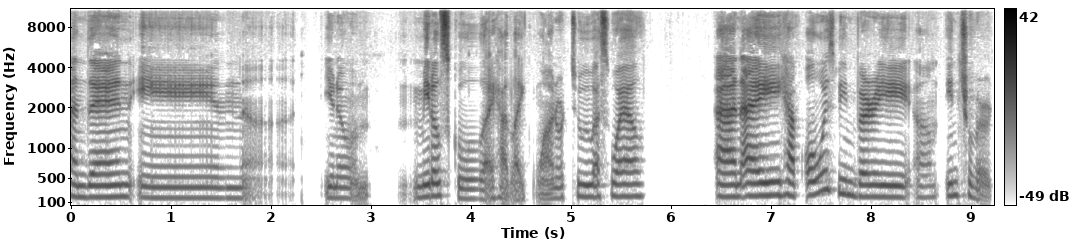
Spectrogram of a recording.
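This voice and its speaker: A woman with a Spanish accent, dark and mellow in tone, fairly slow and fairly even in intonation, with a dry, close sound and no echo. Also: medium pitch for a woman. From Mexico City. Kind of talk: interview. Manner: hesitant, many fillers and repetitions.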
